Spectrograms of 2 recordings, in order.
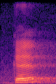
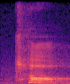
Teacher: पहला अल्प प्राण होता है और दूसरा महाप्राण होता है कम और ज्यादा वायु की बात आई है तो देखो बोलने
